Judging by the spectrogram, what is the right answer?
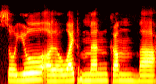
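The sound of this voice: A put-on character voice, guttural and monotone, with flat intonation. The pace is very slow. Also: man.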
